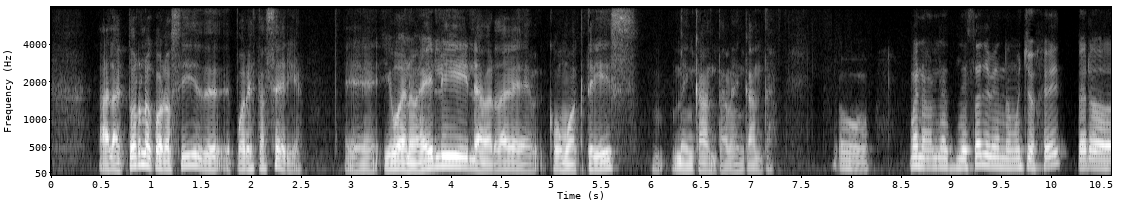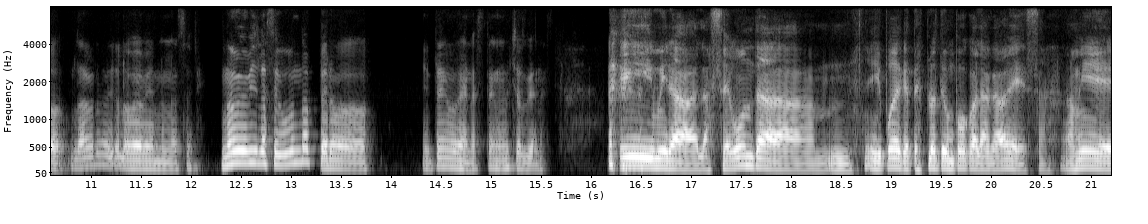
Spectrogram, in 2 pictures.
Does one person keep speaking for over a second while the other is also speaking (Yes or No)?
No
